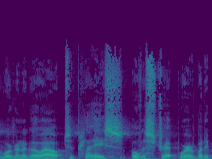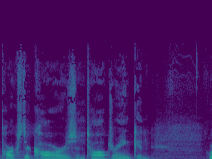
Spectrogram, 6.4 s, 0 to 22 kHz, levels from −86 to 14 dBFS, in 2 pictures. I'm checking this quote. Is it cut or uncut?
cut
